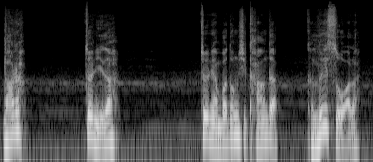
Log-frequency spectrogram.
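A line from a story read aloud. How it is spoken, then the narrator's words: Panting, out of breath. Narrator (Chinese): 喘着粗气说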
